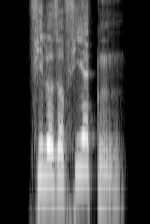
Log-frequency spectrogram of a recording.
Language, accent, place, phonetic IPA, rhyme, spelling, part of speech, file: German, Germany, Berlin, [ˌfilozoˈfiːɐ̯tn̩], -iːɐ̯tn̩, philosophierten, verb, De-philosophierten.ogg
- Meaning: inflection of philosophieren: 1. first/third-person plural preterite 2. first/third-person plural subjunctive II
